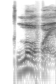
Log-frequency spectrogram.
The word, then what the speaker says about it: Lois: It looks like Lois, L-O-I-S, but it's pronounced Loy, like Joy.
